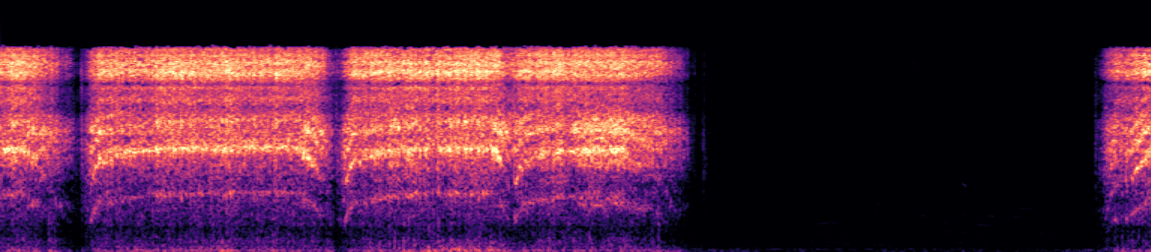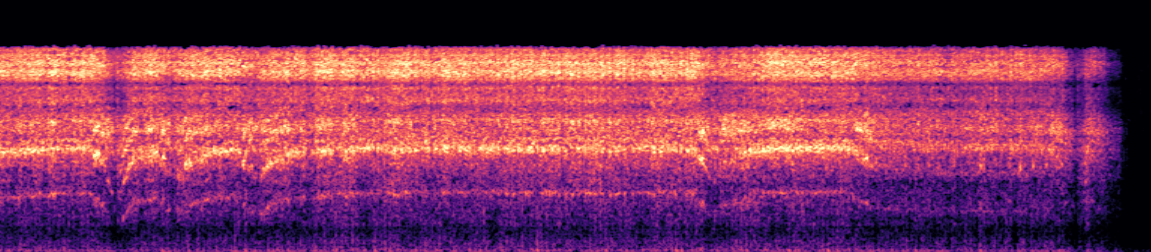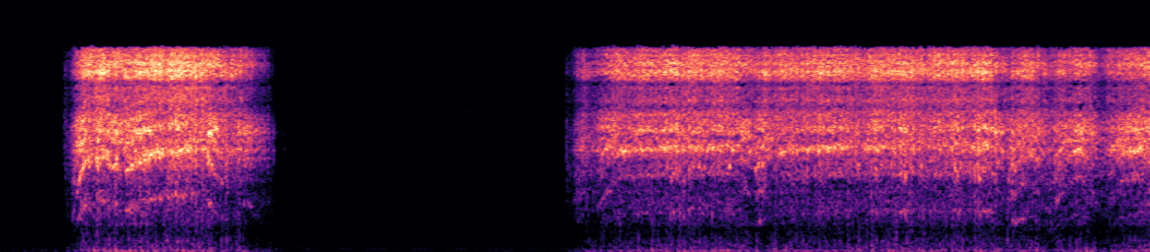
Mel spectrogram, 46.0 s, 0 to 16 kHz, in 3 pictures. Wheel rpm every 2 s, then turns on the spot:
130, 210, 190, 180, 40, 0, 0, 120, 190, 200, 230, 230, 210, 200, 110, 20, 160, 10, 0, 80, 150, 160, 100.
none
